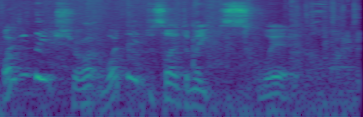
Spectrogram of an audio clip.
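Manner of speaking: high, exasperated question; baffled why-would-they; incredulous. Real, not acted. Frustrated at game controls.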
